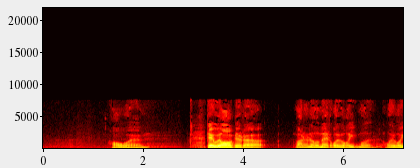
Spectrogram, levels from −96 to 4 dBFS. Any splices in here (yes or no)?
no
